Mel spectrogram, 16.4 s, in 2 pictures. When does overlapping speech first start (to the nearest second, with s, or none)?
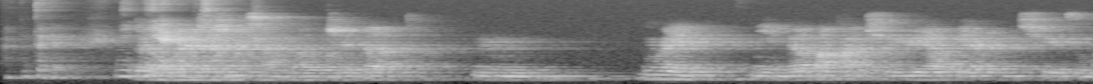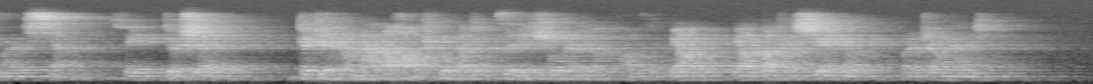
1 s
